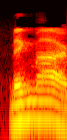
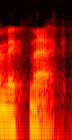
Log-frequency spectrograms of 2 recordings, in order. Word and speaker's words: Mi'kmaq: Mi'kmaq or Mi'kmaq. It's pronounced both ways.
